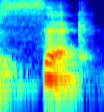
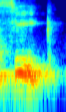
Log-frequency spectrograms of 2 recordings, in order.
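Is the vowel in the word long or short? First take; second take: short; long. First: The vowel is a short 'i' sound. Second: The vowel is a long 'ee' sound. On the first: The speaker calls it right. "You're sick" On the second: The speaker calls it wrong. "You're not seek"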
